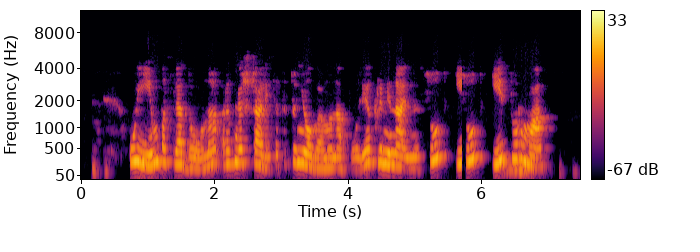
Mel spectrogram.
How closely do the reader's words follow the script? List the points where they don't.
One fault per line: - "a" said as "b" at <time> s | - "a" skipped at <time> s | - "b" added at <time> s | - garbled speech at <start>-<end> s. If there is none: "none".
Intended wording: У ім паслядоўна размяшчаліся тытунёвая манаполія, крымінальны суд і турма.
- "суд" added at 5.7 s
